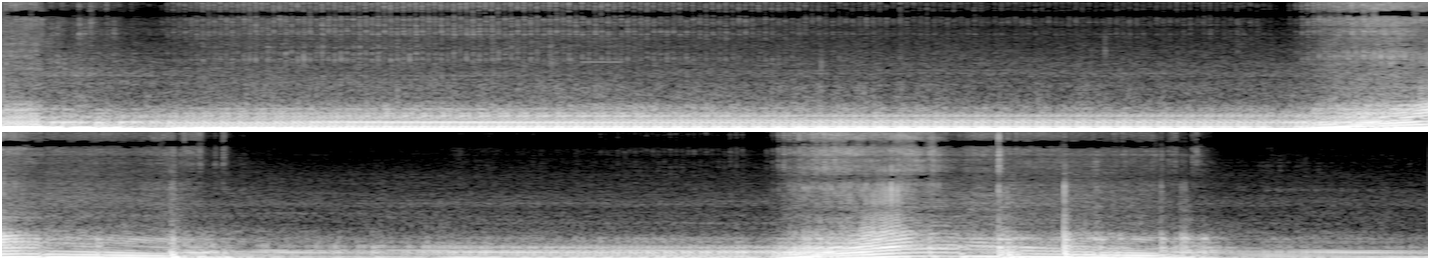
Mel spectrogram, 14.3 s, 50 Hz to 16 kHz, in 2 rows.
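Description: Cold start of a VW up! MPI's naturally aspirated 1.0 three-cylinder engine, Stage 2 with catless downpipe and sport exhaust: it catches with a loud flare, then settles into a steady idle. The throttle is blipped twice, about six and eleven seconds in, revs rising and falling each time.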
